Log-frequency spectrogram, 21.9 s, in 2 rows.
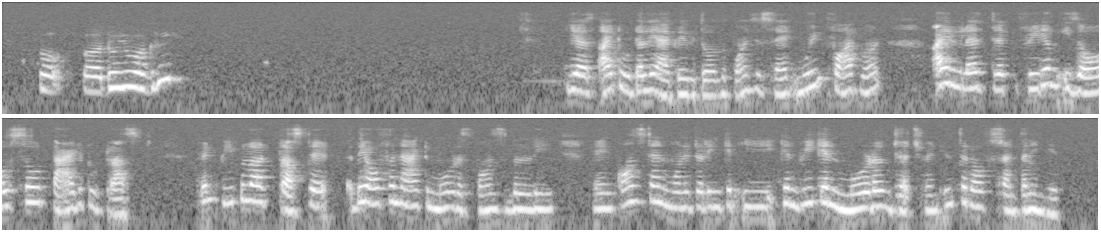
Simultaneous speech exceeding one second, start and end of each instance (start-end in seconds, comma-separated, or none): none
